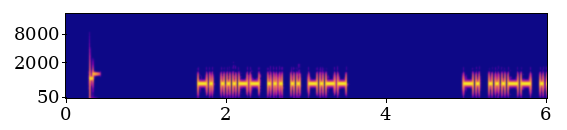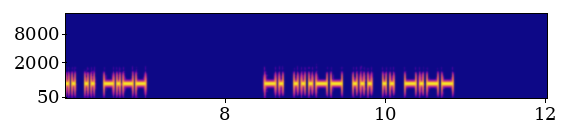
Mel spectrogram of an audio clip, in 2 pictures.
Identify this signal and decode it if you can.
Morse code, heard as a keyed tone, about 30 wpm, 700 Hz. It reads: N3SIY N3SIY N3SIY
